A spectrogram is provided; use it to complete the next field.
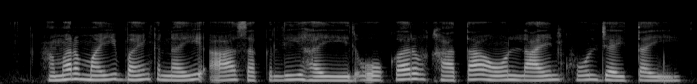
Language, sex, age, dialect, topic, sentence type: Magahi, female, 46-50, Southern, banking, question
